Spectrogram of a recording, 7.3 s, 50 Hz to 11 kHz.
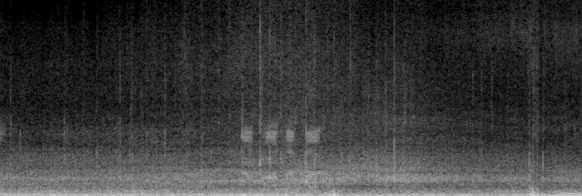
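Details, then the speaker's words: Boosted Infiniti G37 after blowing a power steering line on the highway: rough, uneven engine drone under road noise with occasional sharp pops; misfiring really hard and backfiring. "But it's like misfiring really, really hard"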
